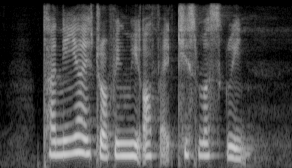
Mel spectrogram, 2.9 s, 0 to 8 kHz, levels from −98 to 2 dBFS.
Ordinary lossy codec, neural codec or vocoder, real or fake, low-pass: none; none; real; 7.2 kHz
